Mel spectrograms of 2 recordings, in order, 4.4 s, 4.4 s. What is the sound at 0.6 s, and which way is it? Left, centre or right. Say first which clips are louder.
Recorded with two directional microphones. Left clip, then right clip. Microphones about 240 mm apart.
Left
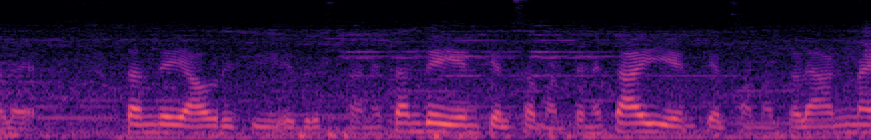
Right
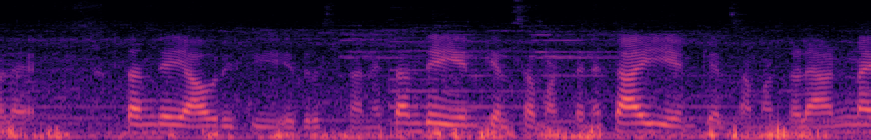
Speech: right 2 dB; centre.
